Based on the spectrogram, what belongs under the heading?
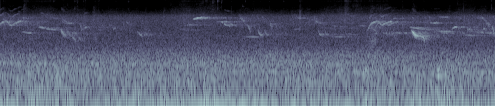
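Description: Small birds chirping in the trees, many short notes that slide downward, scattered throughout. Underneath is a steady low hum of city background noise.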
